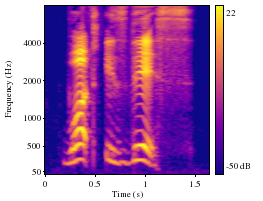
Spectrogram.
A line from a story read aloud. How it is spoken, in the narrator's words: bellowed in pure rage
